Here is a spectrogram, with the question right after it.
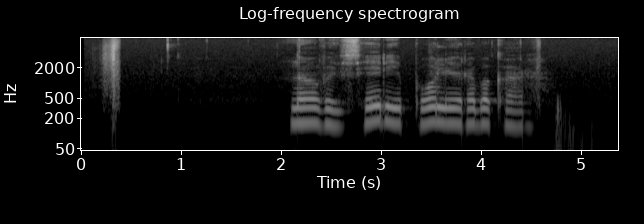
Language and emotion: Russian, sad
